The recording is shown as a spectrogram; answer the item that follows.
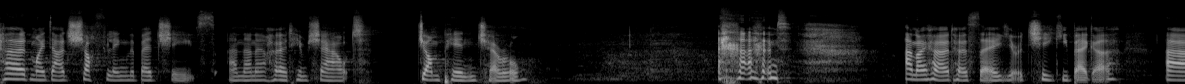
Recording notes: Recorded on 19th November 2018 at The Tabernacle at the 5x15 health special.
